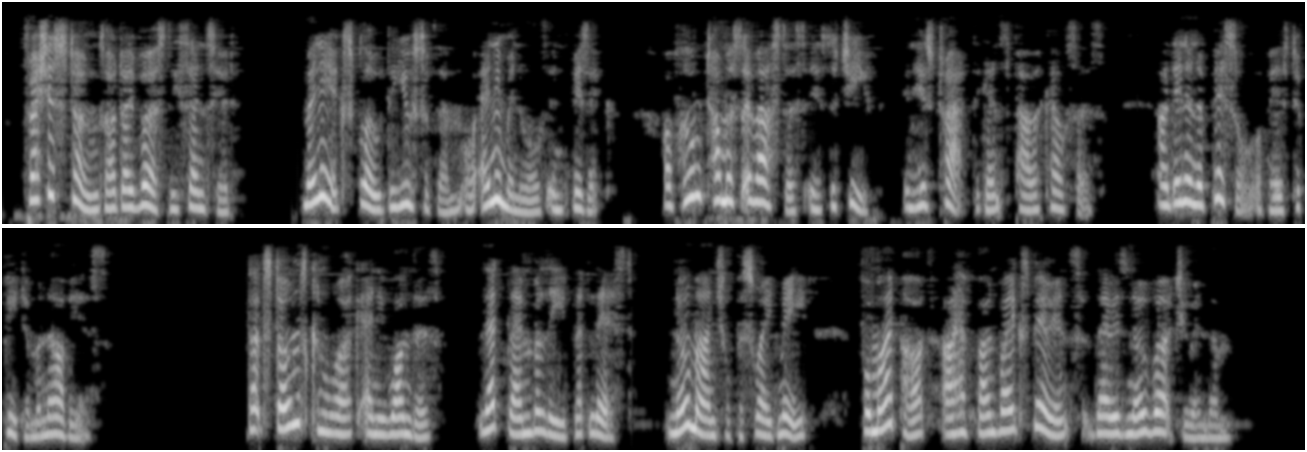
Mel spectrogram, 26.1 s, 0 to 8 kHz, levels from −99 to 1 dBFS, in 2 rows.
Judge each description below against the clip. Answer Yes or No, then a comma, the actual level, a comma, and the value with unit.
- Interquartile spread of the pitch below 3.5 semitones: No, average, 5.1 semitones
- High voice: Yes, high, 225 Hz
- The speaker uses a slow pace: No, average, 155 wpm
